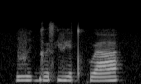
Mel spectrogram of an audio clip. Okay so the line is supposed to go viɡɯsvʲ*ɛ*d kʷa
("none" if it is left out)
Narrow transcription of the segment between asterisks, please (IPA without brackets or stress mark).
ɛ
